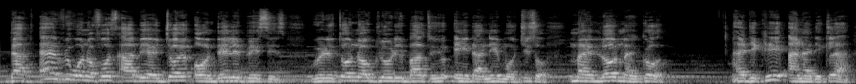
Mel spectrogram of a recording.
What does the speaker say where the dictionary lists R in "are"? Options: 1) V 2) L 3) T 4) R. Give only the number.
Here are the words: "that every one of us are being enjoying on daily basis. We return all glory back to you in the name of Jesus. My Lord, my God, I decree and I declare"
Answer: 2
